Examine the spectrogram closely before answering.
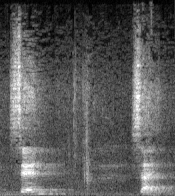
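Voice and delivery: SEN, then a clear gap, then SAY; pause mid-word. Shown as a demonstration. Karate teacher showing a class the mistake, paused mid-word. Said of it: "there was a pause in between".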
